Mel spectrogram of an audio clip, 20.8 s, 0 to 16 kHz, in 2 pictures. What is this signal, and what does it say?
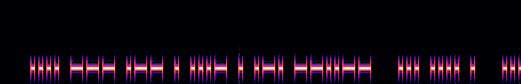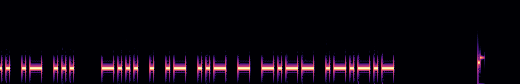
Morse code, heard as a keyed tone, about 15 wpm, 700 Hz. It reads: HOWEVER, SHE HAS BEAUTY.
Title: Sentences from Top 1000 Words - Review Part 2 - 15wpm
